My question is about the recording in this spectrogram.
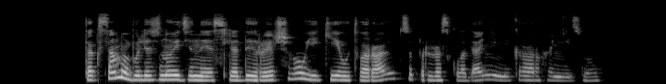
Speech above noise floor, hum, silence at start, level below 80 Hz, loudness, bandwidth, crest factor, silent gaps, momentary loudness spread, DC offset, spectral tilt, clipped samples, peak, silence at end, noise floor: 52 dB; none; 0.85 s; -74 dBFS; -24 LUFS; 11.5 kHz; 20 dB; none; 13 LU; under 0.1%; -4.5 dB/octave; under 0.1%; -6 dBFS; 0.65 s; -76 dBFS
